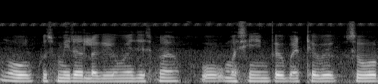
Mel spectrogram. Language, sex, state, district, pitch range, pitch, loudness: Hindi, male, Uttar Pradesh, Muzaffarnagar, 145-150 Hz, 150 Hz, -16 LUFS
